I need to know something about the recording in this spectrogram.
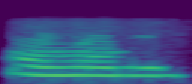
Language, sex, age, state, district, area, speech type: Kannada, female, 30-45, Karnataka, Gulbarga, urban, conversation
